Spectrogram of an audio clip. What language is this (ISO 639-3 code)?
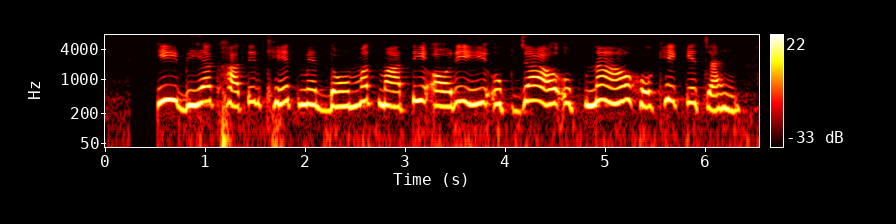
bho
